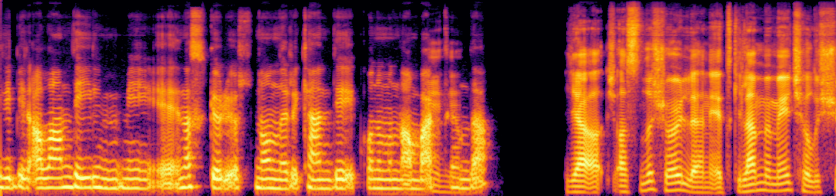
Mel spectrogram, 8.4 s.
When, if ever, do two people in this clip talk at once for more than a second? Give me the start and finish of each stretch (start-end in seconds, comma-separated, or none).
none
